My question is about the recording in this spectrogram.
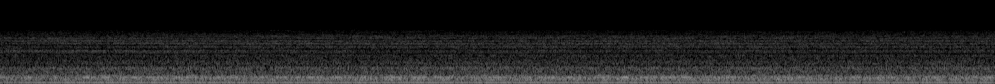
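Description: Diesel train engine idling close by: a steady low rumble and hum that holds constant throughout.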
